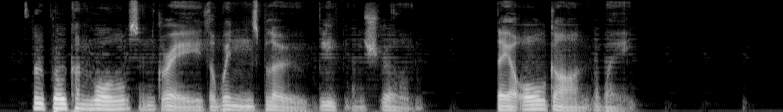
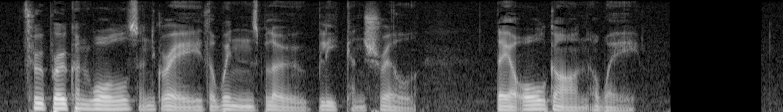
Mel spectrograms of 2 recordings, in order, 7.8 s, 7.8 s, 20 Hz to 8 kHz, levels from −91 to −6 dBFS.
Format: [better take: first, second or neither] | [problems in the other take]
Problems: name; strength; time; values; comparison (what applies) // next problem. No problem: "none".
second | noise reduction (neural mask model DeepFilterNet 3)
